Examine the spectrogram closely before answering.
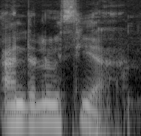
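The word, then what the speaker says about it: Andalucía: is a track called andalusia andalusia and actually is pronounced andalucia yes if you're if you're from spain yes well um it's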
